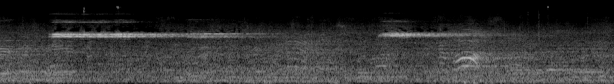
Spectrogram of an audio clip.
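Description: A referee's whistle blown twice: one long blast of about a second and a half, then a short blast about two seconds later. Crowd chatter runs underneath.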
